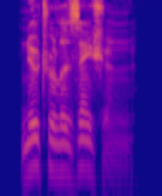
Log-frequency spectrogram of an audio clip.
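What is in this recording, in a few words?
"neutralization", British English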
